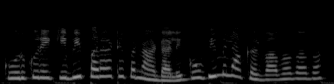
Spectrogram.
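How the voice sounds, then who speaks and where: A woman's voice: high-pitched, animated, normal speed, no room sound, voice pushed up. Woman doing a naive young bride. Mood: innocent. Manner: sweet, innocent and chatty. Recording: slightly dull audio with background music.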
